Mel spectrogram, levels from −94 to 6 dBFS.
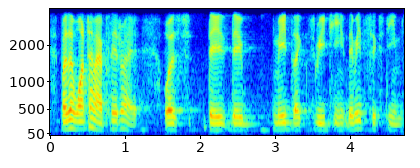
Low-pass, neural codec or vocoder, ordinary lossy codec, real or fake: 3.6 kHz; none; none; real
